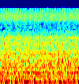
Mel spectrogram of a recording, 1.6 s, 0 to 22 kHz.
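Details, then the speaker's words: Honda Supra 125 with a weak cam chain tensioner, spring likely worn or near breaking: small single idling with a light busy rattle over its steady putter; the noise returns after the tensioner is pushed in; slack cam chain. "Bunyi itu akan kembali dengan sendirinya dan menjadi berisik lagi seperti sebelumnya."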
